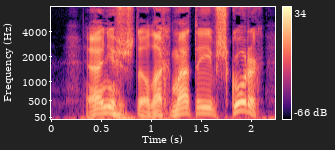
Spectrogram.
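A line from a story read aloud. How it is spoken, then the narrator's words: Snort. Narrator (Russian): фыркнул Олдридж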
